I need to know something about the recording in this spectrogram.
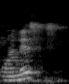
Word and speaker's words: honest: little popup coming says H is silent and many English words honest we don't say honest we say honest right and why is it so because honest has come from French and uh so the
